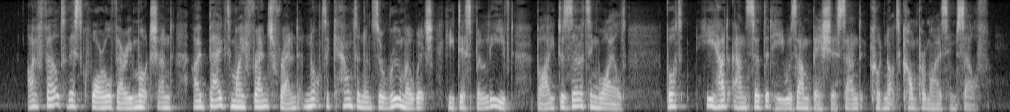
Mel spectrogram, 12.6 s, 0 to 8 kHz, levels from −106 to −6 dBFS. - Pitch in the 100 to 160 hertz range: Yes, medium, 140 Hz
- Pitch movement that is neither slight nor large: Yes, average, 4.4 semitones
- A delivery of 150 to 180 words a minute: Yes, average, 175 wpm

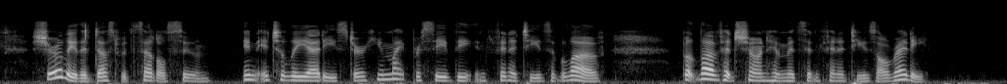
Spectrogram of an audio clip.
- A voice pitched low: No, medium, 175 Hz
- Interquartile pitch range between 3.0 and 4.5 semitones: Yes, average, 4.1 semitones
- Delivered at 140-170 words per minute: Yes, average, 150 wpm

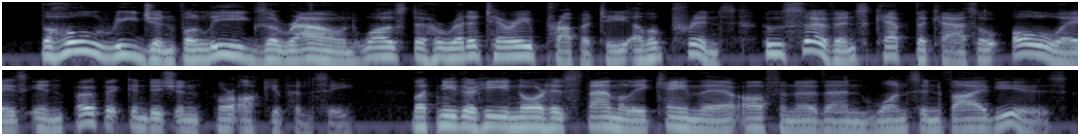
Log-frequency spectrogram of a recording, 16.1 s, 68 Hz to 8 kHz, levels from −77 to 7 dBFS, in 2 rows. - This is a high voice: No, low, 115 Hz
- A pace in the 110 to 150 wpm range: Yes, average, 140 wpm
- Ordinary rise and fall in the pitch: Yes, average, 5.0 semitones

